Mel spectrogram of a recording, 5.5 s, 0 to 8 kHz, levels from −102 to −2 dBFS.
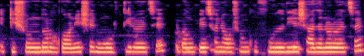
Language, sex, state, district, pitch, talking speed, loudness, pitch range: Bengali, female, West Bengal, Kolkata, 230 Hz, 130 wpm, -16 LUFS, 230-240 Hz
